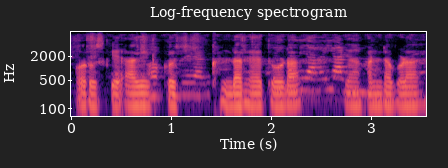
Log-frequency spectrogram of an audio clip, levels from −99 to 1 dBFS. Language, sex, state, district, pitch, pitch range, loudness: Hindi, male, Uttar Pradesh, Hamirpur, 120 Hz, 115-135 Hz, -32 LUFS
